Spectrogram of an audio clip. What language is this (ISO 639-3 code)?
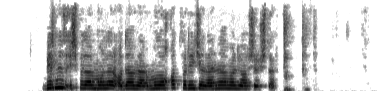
uzb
